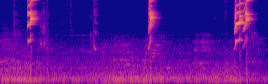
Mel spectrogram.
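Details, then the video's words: Lovebirds, albino and Fisher's, in an aviary cage: three loud shrill chirps about two seconds apart, the last one doubled, with faint fainter calls between and a low steady hum. "Lovebirds Chirping Sounds"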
